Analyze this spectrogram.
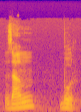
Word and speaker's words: زنبور: نمیگیم زنبور میگیم زنبور بدون اینکه فکر بکنیم تلفظش این‌طوریه ما میگیم زنبور زم بور اصلاً کلاً نون تلفظ نمی‌کنیم میم تلفظ می‌کنیم زنبور بعد از نون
